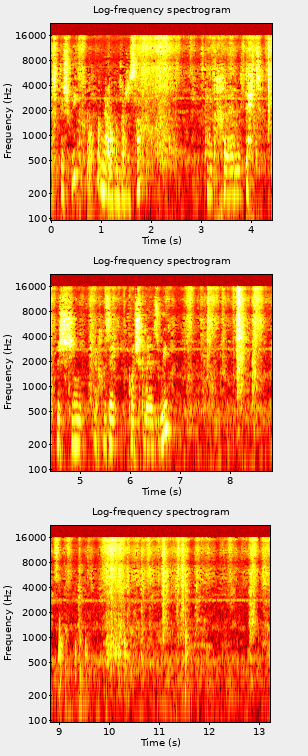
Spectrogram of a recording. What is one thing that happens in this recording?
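Hands press and pinch soft dough.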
